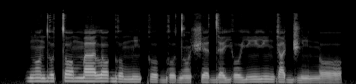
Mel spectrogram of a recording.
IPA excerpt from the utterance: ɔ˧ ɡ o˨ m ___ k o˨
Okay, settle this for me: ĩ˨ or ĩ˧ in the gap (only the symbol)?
ĩ˨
